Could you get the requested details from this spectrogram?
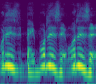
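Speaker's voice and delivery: acted-out winded, puffing, panting, urgent speech. Retelling running up the stairs to a screaming child's room, retelling puffing and panting. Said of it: "puffing and panting".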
